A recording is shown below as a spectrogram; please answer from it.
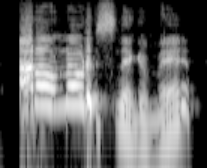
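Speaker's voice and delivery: high, loud comic protest; mock disbelief. Viewer disowning the unfamiliar live streamer, mock disbelief.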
